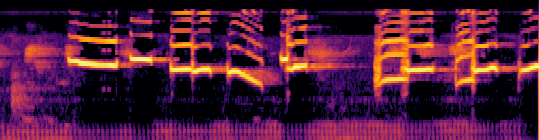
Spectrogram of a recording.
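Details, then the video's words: Oriental magpie-robin song for provoking other birds into singing and fighting: clear sustained whistles, a falling glide, then harsher rising notes and steady whistled tones, faint hum underneath. "PANCINGAN KACER AGAR CEPAT BUNYI DAN BUKA MATERI!"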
